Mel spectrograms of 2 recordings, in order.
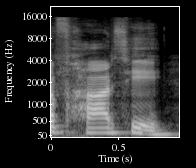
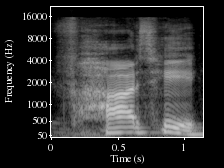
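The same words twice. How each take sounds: First: Said in the usual way. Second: Slow teacher blending of Farsi. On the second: Shown as a demonstration. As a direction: stretch Farsi out slowly, sound by sound. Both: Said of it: "कैसे पढ़ेंगे?".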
